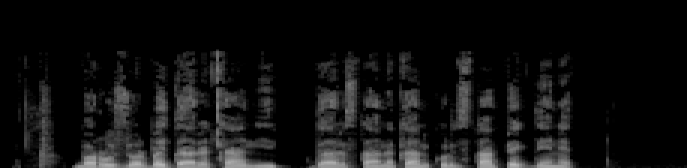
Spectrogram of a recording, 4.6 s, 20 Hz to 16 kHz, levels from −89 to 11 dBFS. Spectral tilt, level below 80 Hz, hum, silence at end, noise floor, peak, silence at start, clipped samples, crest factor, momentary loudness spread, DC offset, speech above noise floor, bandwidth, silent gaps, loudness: -6.5 dB/octave; -70 dBFS; none; 0.8 s; -83 dBFS; -8 dBFS; 0.25 s; under 0.1%; 20 dB; 7 LU; under 0.1%; 56 dB; 11.5 kHz; none; -27 LUFS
